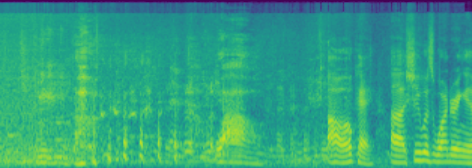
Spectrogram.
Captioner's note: laugh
